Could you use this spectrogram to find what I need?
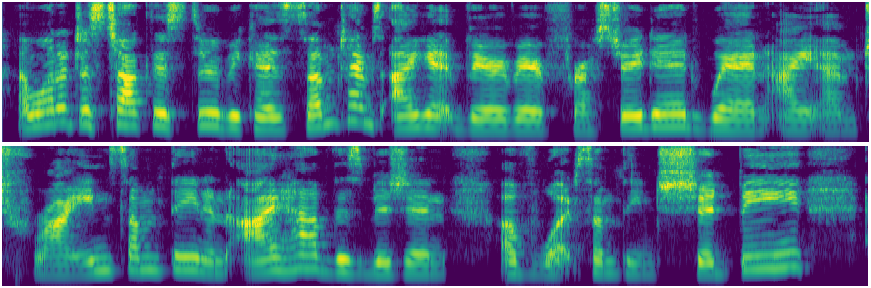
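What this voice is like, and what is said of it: Hoarse, stuffy voice. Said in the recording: “hoarseness in my voice today? I'm stuffy too. ... Sometimes my voice goes in and out.”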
